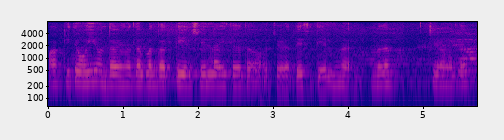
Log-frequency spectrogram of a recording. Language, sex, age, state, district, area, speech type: Dogri, female, 60+, Jammu and Kashmir, Reasi, rural, spontaneous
